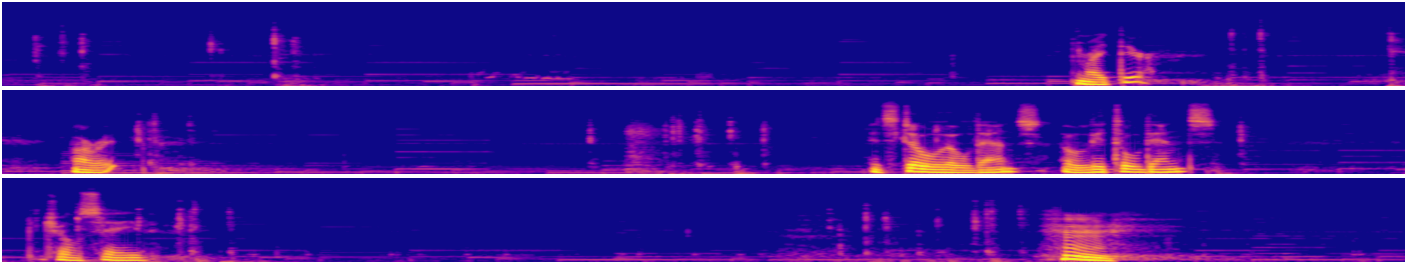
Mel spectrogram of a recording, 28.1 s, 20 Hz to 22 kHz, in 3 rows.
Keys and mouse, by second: 0.2 ctrl+z, 1.7 ctrl+r, 9.2 middle click, 10.0 ctrl+middle click, 10.3 shift+middle click, 10.8 middle click, 14.1 alt+a, 14.2 ctrl+middle click, 14.5 middle click, 15.4 ctrl+middle click, 15.6 middle click, 17.5 middle click, 17.7 middle click, 17.8 ctrl+middle click, 19.2 ctrl+s, 19.7 ctrl+middle click, 19.9 shift+middle click, 20.3 middle click, 24.5 ctrl+s, 25.1 ctrl+middle click, 25.3 shift+middle click, 25.5 middle click.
